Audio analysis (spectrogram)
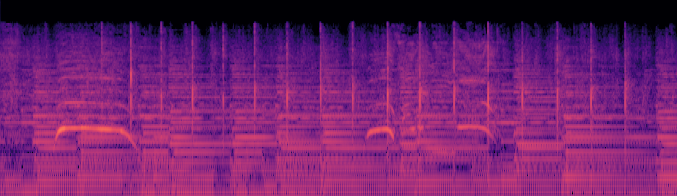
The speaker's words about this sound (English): If that's your Jesus, will you stand up, give him a hand clap of praise, and say thank you. Come on, bless him.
